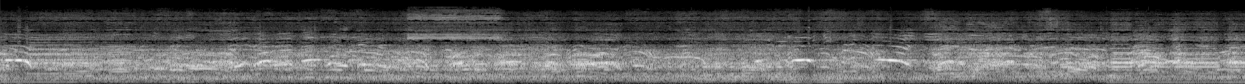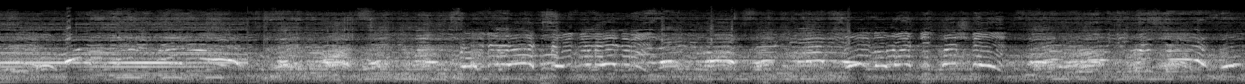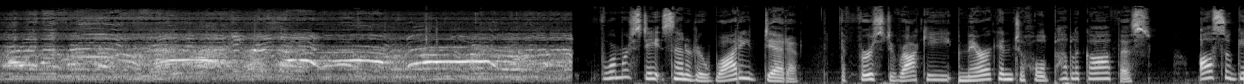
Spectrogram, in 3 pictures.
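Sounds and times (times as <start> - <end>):
large crowd at a rally for Iraqi Christians cheering and shouting: 0.0 - 30.7
passing drivers honking car horns in support: 4.0 - 5.1, 11.0 - 14.9
speech: 31.4 - 37.3.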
